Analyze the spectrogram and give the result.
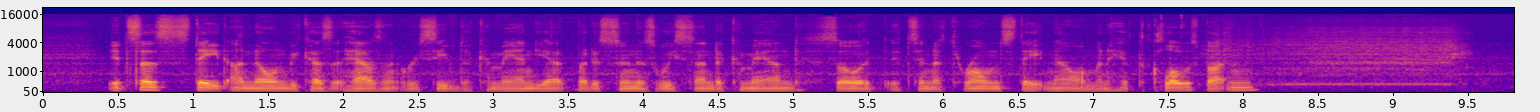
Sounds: speech

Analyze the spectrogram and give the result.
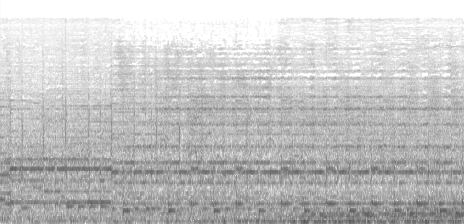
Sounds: music, jazz

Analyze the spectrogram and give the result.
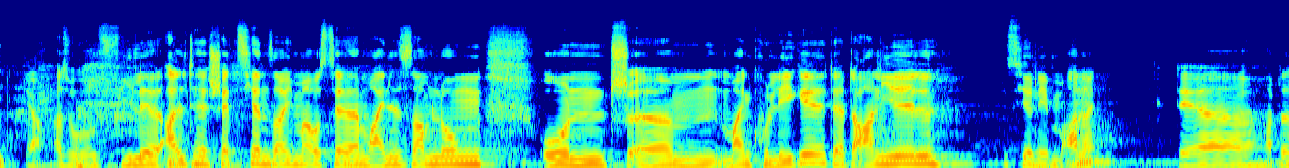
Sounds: speech

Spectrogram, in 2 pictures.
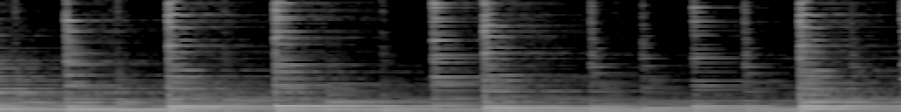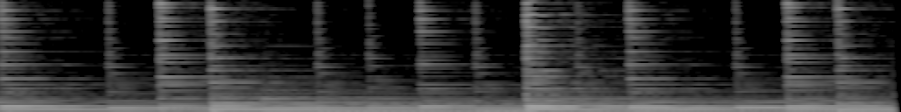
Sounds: music

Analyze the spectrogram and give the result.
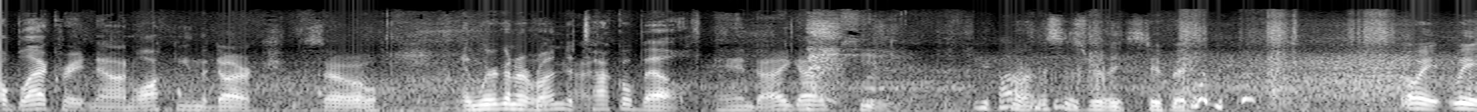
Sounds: speech

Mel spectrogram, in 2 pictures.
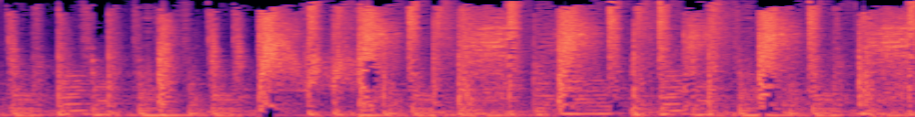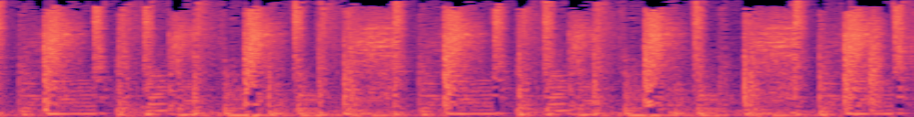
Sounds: music

